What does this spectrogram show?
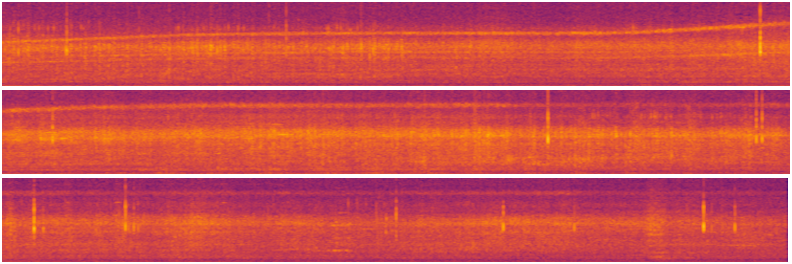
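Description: Union Pacific double-stack intermodal well cars rolling past at track speed: a steady heavy rumble of wheels on rail with scattered light clicks. A thin high whine climbs in pitch about seven seconds in and then holds.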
